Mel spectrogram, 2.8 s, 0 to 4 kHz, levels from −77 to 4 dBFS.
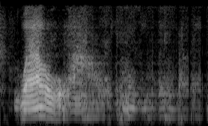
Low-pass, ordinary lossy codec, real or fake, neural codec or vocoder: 3.6 kHz; none; fake; codec, 16 kHz in and 24 kHz out, 0.6 kbps, FireRedTTS-2 codec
